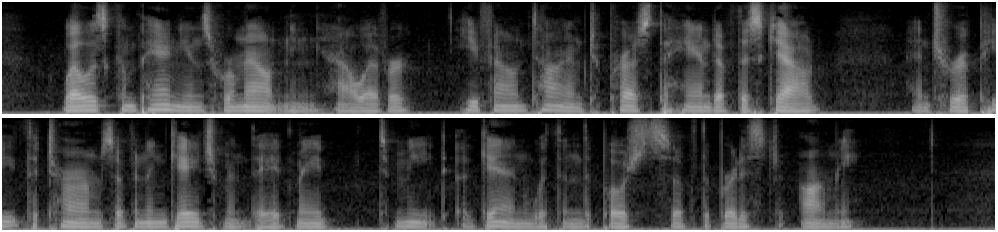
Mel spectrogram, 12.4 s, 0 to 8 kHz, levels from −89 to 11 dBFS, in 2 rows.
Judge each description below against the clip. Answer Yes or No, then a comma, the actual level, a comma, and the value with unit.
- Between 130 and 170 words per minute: No, average, 180 wpm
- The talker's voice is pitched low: Yes, low, 100 Hz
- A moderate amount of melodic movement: No, narrow, 2.3 semitones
